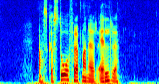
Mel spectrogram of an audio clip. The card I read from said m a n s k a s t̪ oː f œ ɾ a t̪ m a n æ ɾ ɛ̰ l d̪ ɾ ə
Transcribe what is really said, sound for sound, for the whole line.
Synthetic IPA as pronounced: m a n s k a s t̪ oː f œ ɾ a t̪ m a n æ ɾ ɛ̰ l d̪ ɾ ə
